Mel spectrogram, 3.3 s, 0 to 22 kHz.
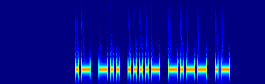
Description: Morse code, heard as a keyed tone, about 31 wpm, 700 Hz. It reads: AD4YA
